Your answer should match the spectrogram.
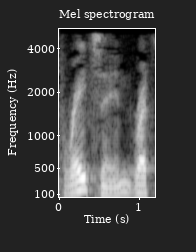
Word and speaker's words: Rezin: So the summary of the action, they came up, Ratzin is how you say it in Hebrew, Ratzin,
